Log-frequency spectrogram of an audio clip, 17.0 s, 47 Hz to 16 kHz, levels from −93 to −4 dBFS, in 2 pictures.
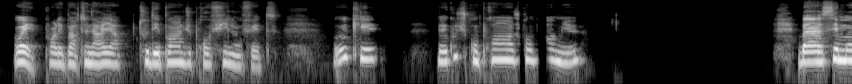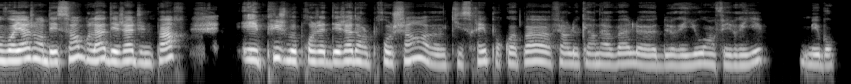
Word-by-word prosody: Ouais, 215 -6 +3
pour 210 - -7
les 195 -1 -2
partenariats. 200 -1 -3
Tout 225 - -2
dépend 220 +2 +1
du 200 -1 -6
profil 195 0 -7
en 170 - -8
fait. 160 -2 -13 0.5
OK, 295 +3 -3
mais 270 0 -4 0.4
écoute, 320 +8 -4
je - - -10
comprends 255 +2 -1
je 245 - -11
comprends 255 0 -5
mieux. 235 +3 -4 2.1
Bah 225 0 +6
c'est 260 +4 +4
mon 245 -1 +6
voyage 245 +4 +8
en 260 - +3
décembre 245 +5 +3
là 260 +3 +4
déjà 235 +1 +5
d'une 210 -2 -4
part 275 +7 0 0.5
et 255 -2 +4
puis 295 +5 +2
je 250 - -2
me 235 - +8
projette 225 -1 +2
déjà 225 +2 +5
dans 235 -2 0
le 200 - -8
prochain, 240 +5 -2
heu, 180 -1 -6
qui 190 +3 -13
serait 230 +5 -3
pourquoi 200 -2 -7
pas 225 +1 -1
faire 205 0 -8
le 195 - -5
carnaval, 195 +1 -6
heu, 175 -2 -4
de 180 +1 -8
Rio 180 +3 -4
en 190 - -8
février, 185 +8 -6 0.3
mais 190 -4 -4
bon. 180 0 -8
220 Hz, 185 wpm, -22 LUFS, 195-245 Hz, 2.1 s, voyage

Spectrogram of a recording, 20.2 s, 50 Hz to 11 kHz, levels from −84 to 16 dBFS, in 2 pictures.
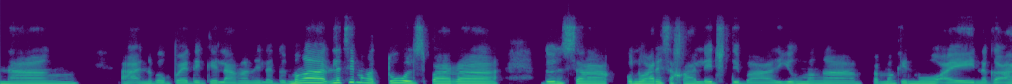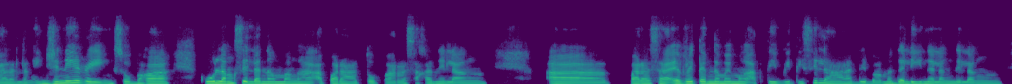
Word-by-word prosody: ng, 180 +1 -3 0.5
ah, 150 - -4
ano 175 +1 -6
bang 180 0 -4
puwedeng 175 -1 -3
kailangan 170 -2 -3
nila 170 -1 -5
dun 175 +5 -2
mga 280 -3 +7
let's 290 +2 +2
say 340 - +5
mga 265 -5 +1
tools 250 -5 +5
para 205 -2 +2 0.4
dun 210 0 +3
sa 195 -3 0 0.2
kunwari 205 +1 +2
sa - - -5
college 190 0 -2
'di 180 - 0
ba 165 -1 -6
yung 190 +1 -2
mga 180 -1 -5
pamangkin 180 +1 -4
mo 185 0 -1
ay 170 0 -1
nag-aaral 170 +1 -4
ng 170 - -8
engineering 200 0 +3
so 205 - -2
baka 200 0 +2 0.3
kulang 220 0 +7
sila 205 -2 +5
ng 200 -1 +2
mga 190 -1 0 0.2
aparato 190 0 -3
para 180 -1 -6
sa - - -11
kanilang, 180 -1 -4 0.7
ah, 180 -3 +1 0.2
para 190 0 +2
sa 190 -2 0
everytime 210 +2 +4
na 210 - +4
may 205 - +3
mga 200 -1 0
activity 200 +1 -4
sila 210 -3 -2
'di 200 0 -1
ba 190 - -4
madali 195 +1 +2
nalang 185 -1 -1
nilang, 180 -1 -5
190 Hz, 155 wpm, -22 LUFS, 180-200 Hz, 0.7 s, mga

